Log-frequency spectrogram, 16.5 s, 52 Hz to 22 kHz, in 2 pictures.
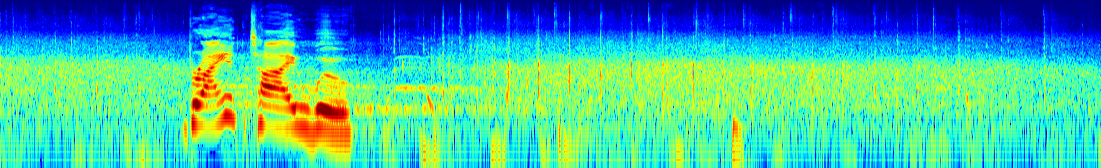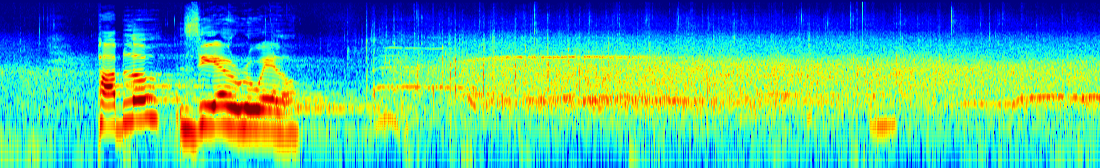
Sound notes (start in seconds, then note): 2.8 audience applaud; 10.8 audience applaud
